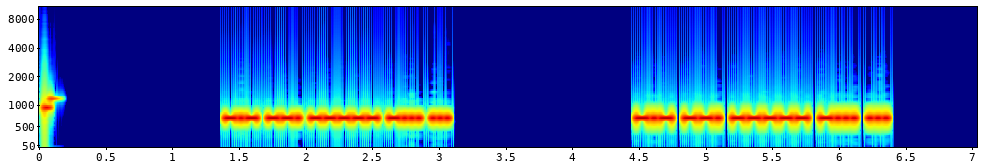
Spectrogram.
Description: Morse code, heard as a keyed tone, about 39 wpm, 700 Hz. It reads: KG0BS KG0BS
